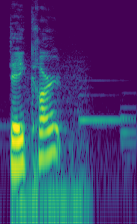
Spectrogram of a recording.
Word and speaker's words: Descartes: You said Descartes? That's how you would pronounce that word? Okay. Language be weird, man. Let's just throw in a bunch of letters and not use them.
